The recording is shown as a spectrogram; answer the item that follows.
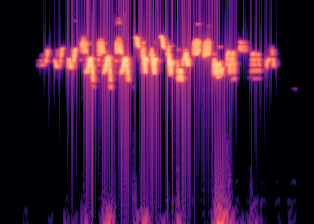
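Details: Song of a Lazuli bunting: a three-second jumbled warble of high chirps, buzzes and paired notes delivered rapidly, with a few soft low thumps in the background.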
